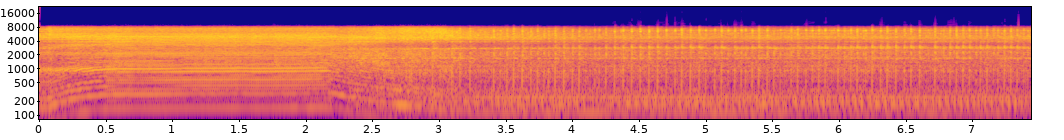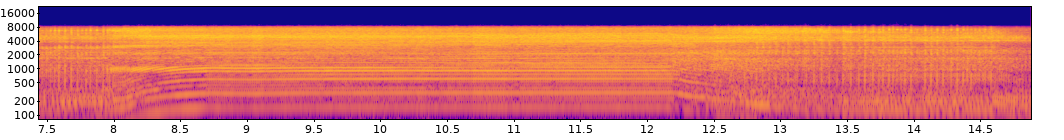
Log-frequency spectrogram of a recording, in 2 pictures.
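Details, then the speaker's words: Ryobi 725r EZ gas trimmer from the 90s after carb adjustment: revs cleanly to a steady high buzz, holds, drops back and revs again without stumbling; previously rich, spitting fuel that clogged the air filter. "all right you get a little bit higher rpm so this was spitting fuel out at first that was kind of the issue"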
